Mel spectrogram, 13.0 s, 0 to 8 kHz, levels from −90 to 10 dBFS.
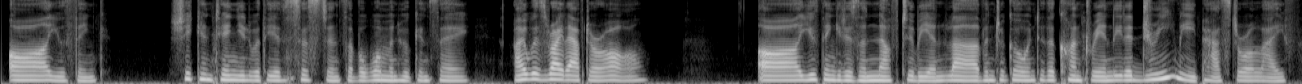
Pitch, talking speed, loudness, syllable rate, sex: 155 Hz, 190 wpm, -17 LUFS, 5.0 syllables/s, female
